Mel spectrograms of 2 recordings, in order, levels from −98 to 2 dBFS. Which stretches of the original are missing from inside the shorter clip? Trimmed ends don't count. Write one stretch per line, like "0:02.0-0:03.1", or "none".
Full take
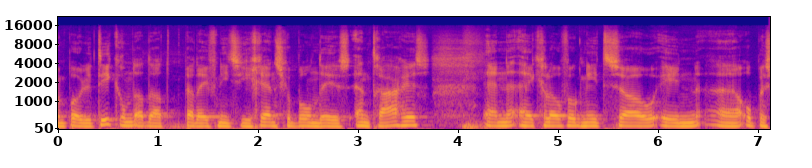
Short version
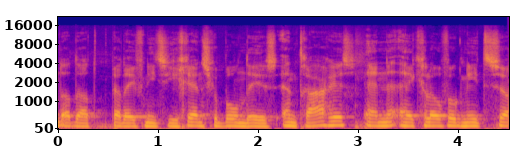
0:03.7-0:04.2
